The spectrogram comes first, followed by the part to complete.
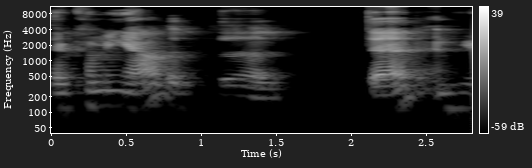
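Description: The speaker reads in an unforced reading voice, and the background is quiet.

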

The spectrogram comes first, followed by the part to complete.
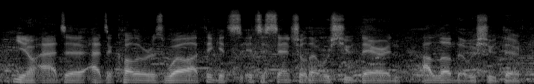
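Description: A man at a fairly quick pace against loud background noise. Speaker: actor interviewee. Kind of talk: interview answer. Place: hall. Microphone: handheld.

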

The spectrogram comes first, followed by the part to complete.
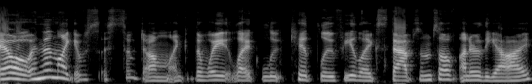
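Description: A woman speaks at medium pitch in a bright, sharp tone with lively intonation. Her pace is moderate, there are hardly any pauses, and the background is quiet. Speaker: podcast co-host. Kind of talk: casual chat. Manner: mumbles; halting. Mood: mocking, amused. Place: home room.

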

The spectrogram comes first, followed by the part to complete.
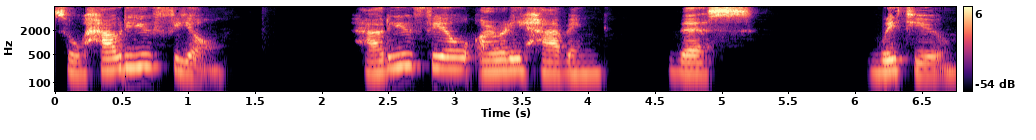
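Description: Speaking at a very slow pace with long, frequent pauses, a woman uses a fairly low, somewhat breathy voice with ordinary pitch variation and a soothing tone. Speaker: webinar host and relationship coach. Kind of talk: guided visualization, calm coaching. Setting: video call. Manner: soothing, slow, instructive; casual, chatty.

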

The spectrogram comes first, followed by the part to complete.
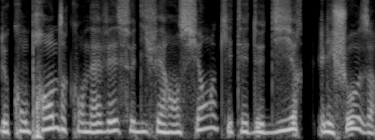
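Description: This woman's voice is somewhat breathy, with a dark, mellow tone and a medium pitch that varies in an ordinary way. She talks at a moderate pace on a very clean recording with a silent background. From France, Savoie. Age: 50s. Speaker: business executive. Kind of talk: interview.

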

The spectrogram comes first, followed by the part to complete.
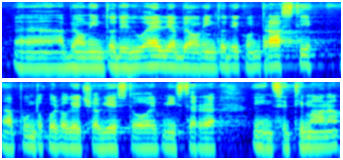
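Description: Flat and monotone, a man speaks at a moderate pace with a fairly low pitch. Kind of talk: interview answer. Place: hall. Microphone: podium.

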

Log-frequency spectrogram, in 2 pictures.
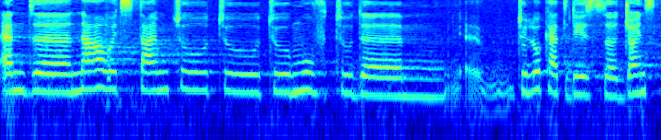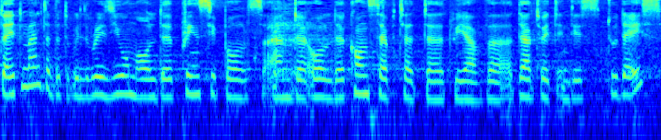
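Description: With an Italian accent, a woman speaks fairly slowly at a fairly high pitch with ordinary pitch variation, with light background noise present. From Italy. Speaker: conference moderator and EU policy officer; conference moderator. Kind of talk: conference moderation. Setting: conference stage with audience. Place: hall. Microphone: podium.

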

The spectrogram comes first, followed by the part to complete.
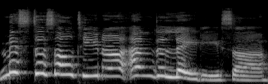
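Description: A woman does a put-on character voice at an extremely high pitch, with big pitch swings and a fairly slow pace.

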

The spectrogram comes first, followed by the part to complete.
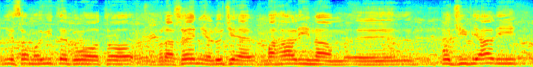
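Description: A man talks fairly slowly, and noticeable noise runs behind his voice. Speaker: municipal police officer. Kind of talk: interview. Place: hall. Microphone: handheld.

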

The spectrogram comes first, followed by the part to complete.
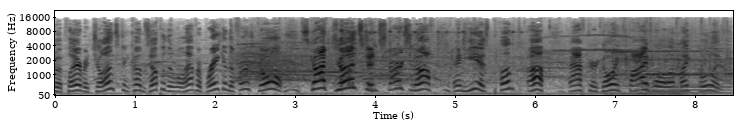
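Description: A man speaks in a raised, projected voice at an extremely high pitch with ordinary pitch variation. His pace is fairly quick, and there is noticeable background noise. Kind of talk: live sports commentary. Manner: fast, excitable play-by-play delivery.

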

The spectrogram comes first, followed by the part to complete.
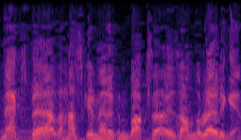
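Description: Clear music plays behind a man speaking at a very fast pace. His pitch is high. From England. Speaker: newsreel commentator. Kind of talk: sports newsreel commentary. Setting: vintage film soundtrack. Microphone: old recording.

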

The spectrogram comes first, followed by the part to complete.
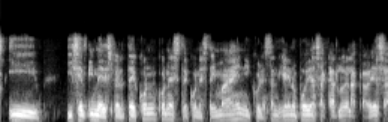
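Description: Very fast speech comes from a man with fairly even intonation. The background is quiet and the sound is dry with no echo. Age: 30s. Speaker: singer and music producer; guest. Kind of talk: interview. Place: studio. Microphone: video call.

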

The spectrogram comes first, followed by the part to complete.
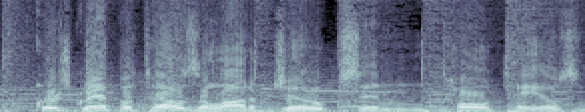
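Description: Music plays in the background while a man speaks with lively intonation. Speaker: puppeteer and entertainer. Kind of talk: promotional presentation.

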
